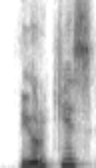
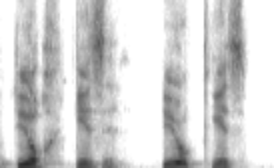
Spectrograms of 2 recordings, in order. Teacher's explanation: Podemos hacerlo como con una r del español, turquoise, o podemos hacerlo con el sonido de la r uvular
